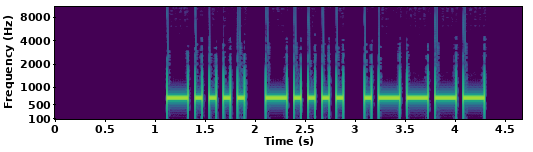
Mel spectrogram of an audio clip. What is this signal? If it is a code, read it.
Morse code, heard as a keyed tone, about 17 wpm, 700 Hz. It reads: 661
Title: Numbers - 3-Digit 17wpm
